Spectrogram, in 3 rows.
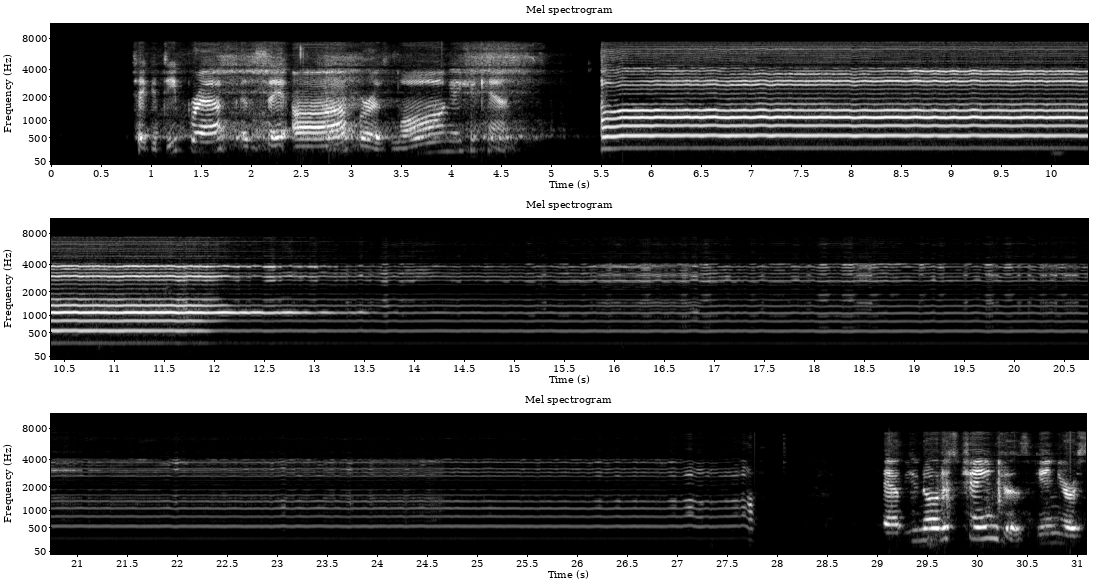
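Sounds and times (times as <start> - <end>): woman holding sustained ah: 0.8 - 27.8.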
